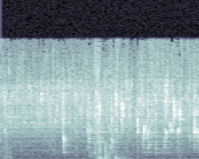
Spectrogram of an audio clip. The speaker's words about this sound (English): We got our garlic on the oil right now for that aioli.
